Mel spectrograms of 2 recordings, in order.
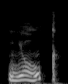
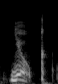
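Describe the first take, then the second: First: The L sound is pronounced in the word. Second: The L sound is left out of the word. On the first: The speaker calls it wrong. "So it's not yolk" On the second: The speaker calls it right. "The L here is silent"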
